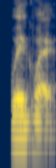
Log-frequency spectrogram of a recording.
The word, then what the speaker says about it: Nwigwe: How do you pronounce? I'm so sorry. No, you good. Wigway. Okay, thank you. Okay, Wigway. Okay. Toby Oh, Toby Wigway. and Nwigwe. Yep, Yeah, okay, Nwigwe.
